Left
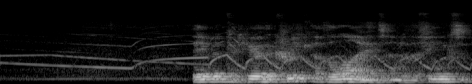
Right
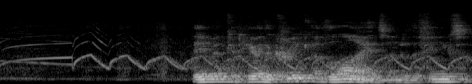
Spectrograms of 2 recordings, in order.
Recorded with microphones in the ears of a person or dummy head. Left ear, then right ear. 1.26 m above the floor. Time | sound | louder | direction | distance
1.9 | a man speaking | left 2 dB | 25° left (ahead or behind) | 2.5 m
